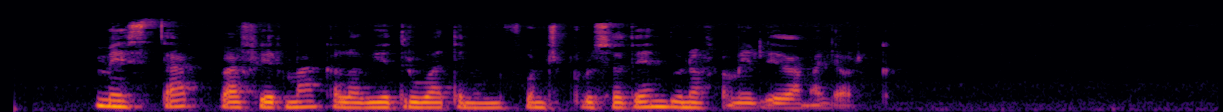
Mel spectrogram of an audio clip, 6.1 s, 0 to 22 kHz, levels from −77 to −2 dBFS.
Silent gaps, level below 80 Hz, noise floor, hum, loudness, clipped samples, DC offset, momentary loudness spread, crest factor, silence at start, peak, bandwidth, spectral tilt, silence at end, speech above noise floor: none; -66 dBFS; -60 dBFS; none; -28 LUFS; under 0.1%; under 0.1%; 7 LU; 18 dB; 0.5 s; -10 dBFS; 11.5 kHz; -5.5 dB/octave; 1.65 s; 33 dB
